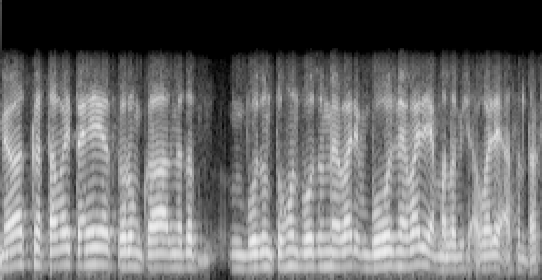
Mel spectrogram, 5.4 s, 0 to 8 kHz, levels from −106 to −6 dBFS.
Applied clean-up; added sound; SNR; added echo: none; none; none; none.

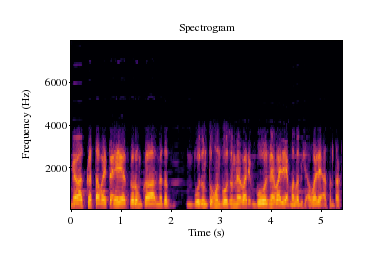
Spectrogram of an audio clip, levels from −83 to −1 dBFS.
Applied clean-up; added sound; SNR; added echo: neural mask model DeepFilterNet 3.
